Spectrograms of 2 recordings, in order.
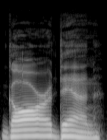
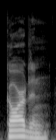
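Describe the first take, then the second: First: The second syllable's vowel is clear and exaggerated. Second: The second syllable's vowel is reduced and natural.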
